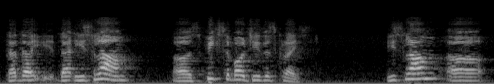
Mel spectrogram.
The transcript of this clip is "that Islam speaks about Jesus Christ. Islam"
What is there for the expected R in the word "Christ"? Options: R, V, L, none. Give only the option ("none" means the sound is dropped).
R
